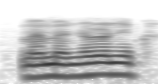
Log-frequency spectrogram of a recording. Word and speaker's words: Mamaroneck: - Am I pronouncing that right? Mama, Mamaroneck? - Yeah. - Ma-mamaroneck? - Mamaroneck Road.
